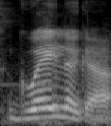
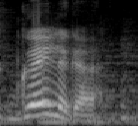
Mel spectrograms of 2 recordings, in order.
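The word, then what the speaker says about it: Gàidhlig: not the actual name of the language it's guelica I'll spell it Alfie um just spell that right sometimes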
